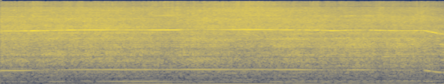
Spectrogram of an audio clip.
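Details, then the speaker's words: Shark DuoClean corded stick vacuum, cutting out when connected to base: steady high motor whine holds several seconds, then pitch slides down as the motor cuts out when switching off the higher carpet power setting; cause not confirmed. "If if I turn it on and then press that and it's working. If I try and turn off the higher set, it just cuts out."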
